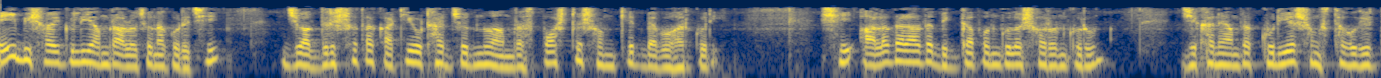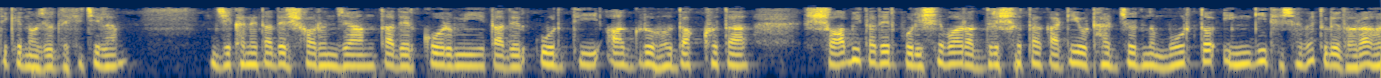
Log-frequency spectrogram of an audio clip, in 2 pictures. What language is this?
Bangla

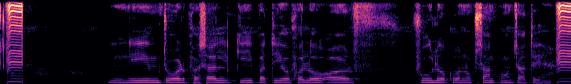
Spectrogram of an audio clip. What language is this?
Hindi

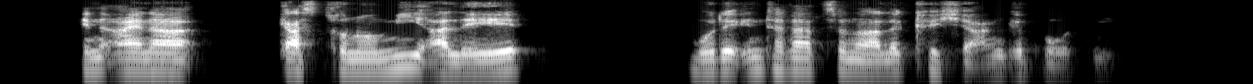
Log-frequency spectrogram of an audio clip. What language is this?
German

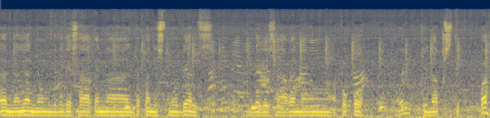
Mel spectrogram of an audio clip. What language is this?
Filipino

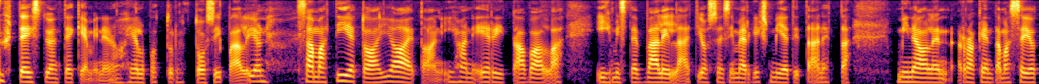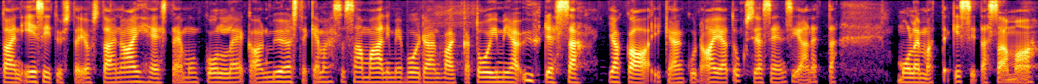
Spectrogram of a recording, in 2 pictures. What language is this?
Finnish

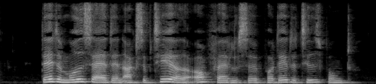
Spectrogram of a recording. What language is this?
Danish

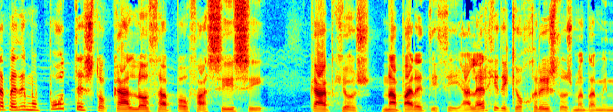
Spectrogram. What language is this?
Greek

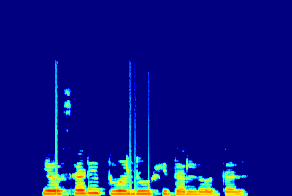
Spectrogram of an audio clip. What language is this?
Pashto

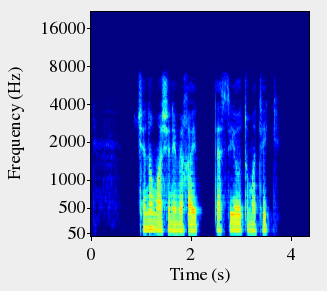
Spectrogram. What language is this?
Persian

